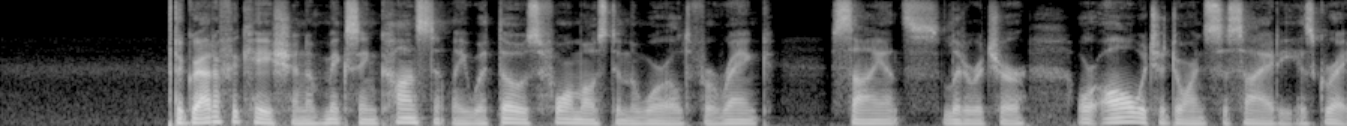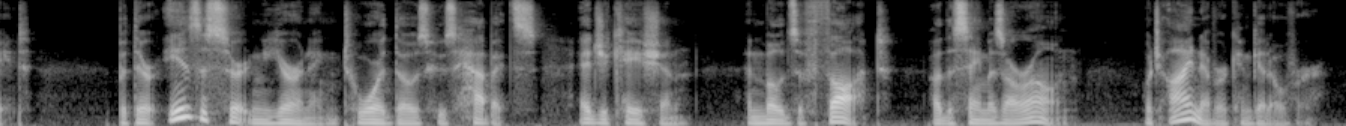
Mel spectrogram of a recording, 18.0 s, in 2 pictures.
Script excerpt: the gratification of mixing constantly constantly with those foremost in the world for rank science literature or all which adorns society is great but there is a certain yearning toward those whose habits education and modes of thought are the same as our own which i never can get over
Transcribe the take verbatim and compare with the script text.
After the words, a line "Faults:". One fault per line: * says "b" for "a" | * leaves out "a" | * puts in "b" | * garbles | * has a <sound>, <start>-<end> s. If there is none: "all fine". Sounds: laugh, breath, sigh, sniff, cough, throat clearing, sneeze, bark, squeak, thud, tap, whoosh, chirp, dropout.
the gratification of mixing constantly with those foremost in the world for rank science literature or all which adorns society is great but there is a certain yearning toward those whose habits education and modes of thought are the same as our own which i never can get over
Faults:
* leaves out "constantly"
